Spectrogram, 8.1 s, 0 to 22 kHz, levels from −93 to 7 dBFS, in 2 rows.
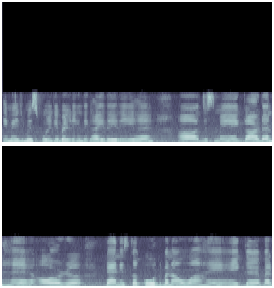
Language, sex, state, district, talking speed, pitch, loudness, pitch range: Hindi, female, Chhattisgarh, Raigarh, 165 wpm, 255 Hz, -16 LUFS, 240-260 Hz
